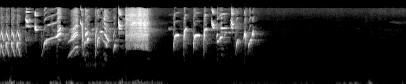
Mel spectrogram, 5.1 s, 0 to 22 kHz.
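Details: Goldfinch song dated 7 March 2021: about three seconds of fast tinkling twitters with a harsh buzzy burst in the middle, then quiet with a few faint low knocks.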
